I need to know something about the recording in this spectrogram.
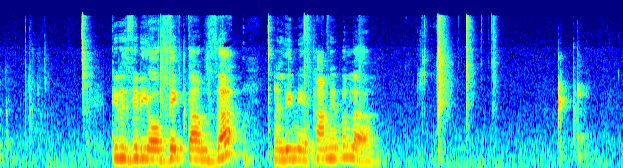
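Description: Crab shells crack and snap in a woman's hands.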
